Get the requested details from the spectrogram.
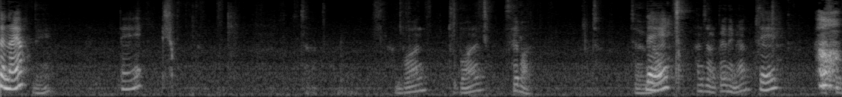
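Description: Playing cards slide and snap softly between hands.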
